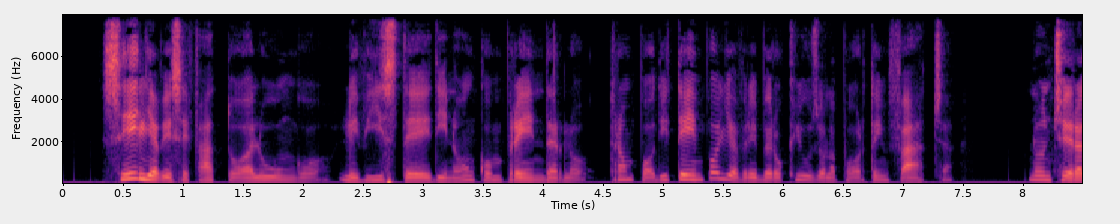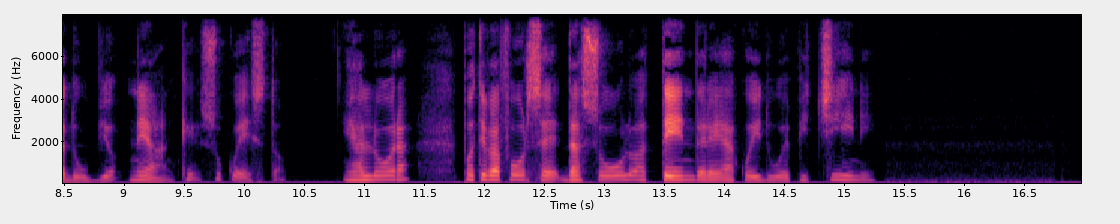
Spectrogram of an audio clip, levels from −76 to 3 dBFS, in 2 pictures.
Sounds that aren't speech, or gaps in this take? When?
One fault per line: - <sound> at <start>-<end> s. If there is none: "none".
none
